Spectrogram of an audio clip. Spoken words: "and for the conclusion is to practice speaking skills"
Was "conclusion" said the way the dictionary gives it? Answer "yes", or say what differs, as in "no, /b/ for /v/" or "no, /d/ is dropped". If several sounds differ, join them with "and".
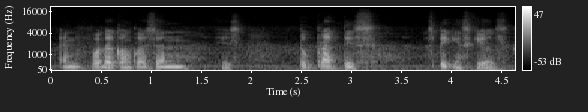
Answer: no, /w/ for /l/ and /s/ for /ʒ/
